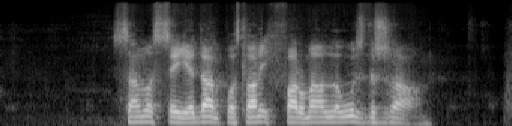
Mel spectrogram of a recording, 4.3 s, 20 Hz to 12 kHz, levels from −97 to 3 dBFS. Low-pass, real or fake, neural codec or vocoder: 10.8 kHz; fake; codec, 16 kHz in and 24 kHz out, 0.8 kbps, FocalCodec, streaming, 65536 codes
